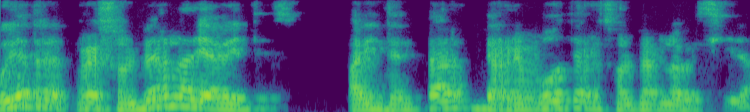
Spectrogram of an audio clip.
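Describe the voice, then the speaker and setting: A man talks at a fairly quick pace in a somewhat breathy voice. His pitch is fairly high, with ordinary pitch variation. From Peru, Arequipa. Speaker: nutrition lecturer. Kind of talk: lecture. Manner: fast.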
